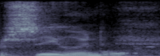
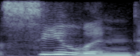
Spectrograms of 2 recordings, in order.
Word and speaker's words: Sealand: of the recognition for sealand then it happens before the support stop stop stop i asked them it is not sealant it is literally sea land i'm fine uh i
